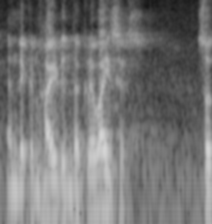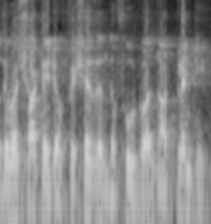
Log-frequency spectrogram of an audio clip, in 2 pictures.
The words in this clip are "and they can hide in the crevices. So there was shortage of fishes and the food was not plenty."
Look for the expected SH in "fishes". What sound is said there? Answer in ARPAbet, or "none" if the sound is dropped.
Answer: SH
